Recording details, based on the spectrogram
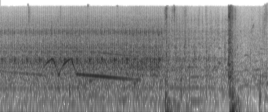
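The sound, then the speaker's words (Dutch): A large red fire engine rolls in with its siren wailing in rising and falling sweeps over a low engine rumble, followed by a couple of sharp thuds or clunks near the end. “Even later komt er een grote rode brandweerwagen aangereden.”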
